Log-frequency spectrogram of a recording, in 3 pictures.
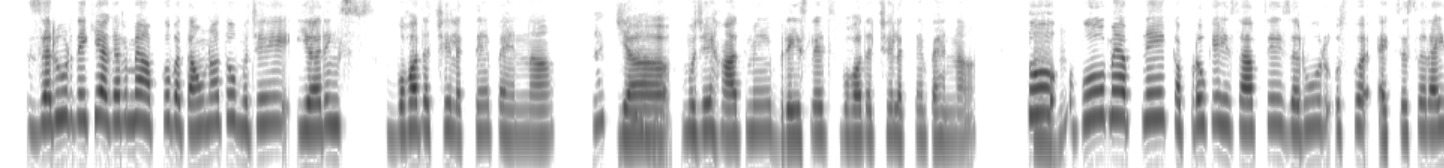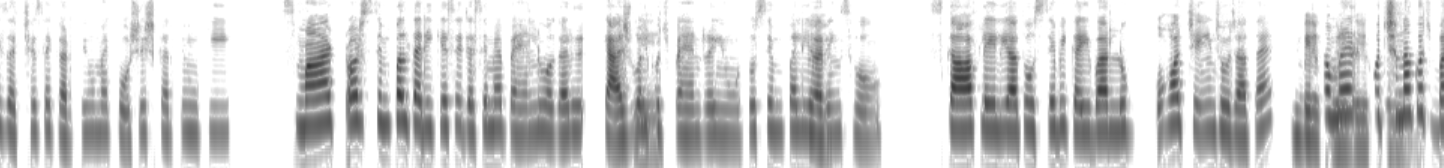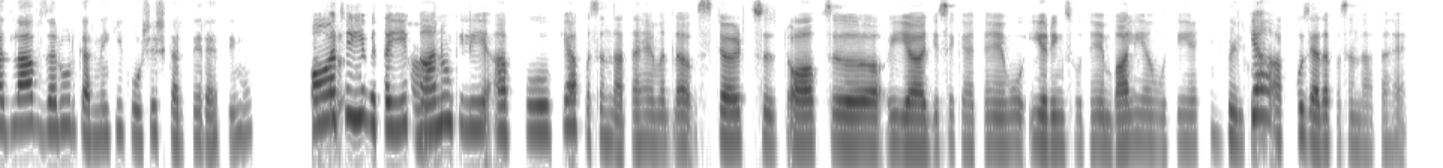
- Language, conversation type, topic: Hindi, podcast, आराम और स्टाइल में से आप क्या चुनते हैं?
- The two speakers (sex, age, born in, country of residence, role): female, 25-29, India, India, guest; female, 50-54, India, India, host
- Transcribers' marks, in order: in English: "इयररिंग्स"; in English: "ब्रेसलेट्स"; in English: "एक्सेसराइज़"; in English: "स्मार्ट"; in English: "सिंपल"; in English: "कैजुअल"; in English: "सिंपल इयररिंग्स"; in English: "लुक"; in English: "चेंज़"; in English: "स्टड्स, टॉप्स"; in English: "इयररिंग्स"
